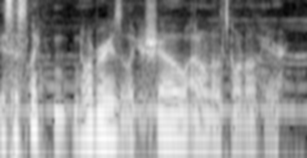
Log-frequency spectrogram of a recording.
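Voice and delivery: very quiet, low, hushed half-whisper. Leaning over to a fellow passenger on board, half-whispering. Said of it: "I'm still whispering".

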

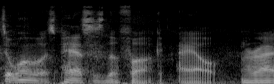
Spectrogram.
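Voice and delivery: put-on southern drawl. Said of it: "That's why we're talking like Matthew McConaughey".

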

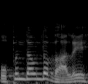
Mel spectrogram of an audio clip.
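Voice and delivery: put-on Welsh accent. Asked if they can do welsh accents, demonstrating one sentence, welsh accent. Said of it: "I can do in Welsh then".

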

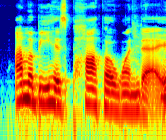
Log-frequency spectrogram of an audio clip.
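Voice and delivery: ordinary talk, nothing marked

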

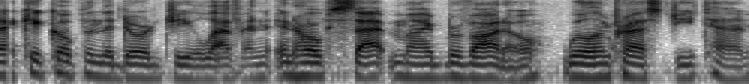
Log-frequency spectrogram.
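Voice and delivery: normal talking voice

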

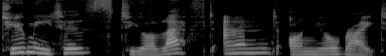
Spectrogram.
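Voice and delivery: very soft, quiet sat-nav voice. Fed up after repeating directions to the washrooms, the speaker answers: sat-nav voice. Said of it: "my sat-nav voice".

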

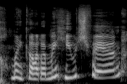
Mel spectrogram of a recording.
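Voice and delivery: excited, starstruck, gushing fan voice. Retelling a spirit meeting Eden: imitating an excited fan. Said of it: "She's really excited to meet Eden specifically".

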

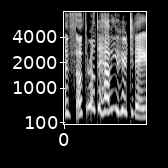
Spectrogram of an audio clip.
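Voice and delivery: very high, quick, thrilled, excited voice. Welcoming a guest who just said thanks: high excited voice. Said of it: "My voice gets high when I get really excited".

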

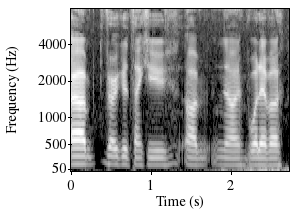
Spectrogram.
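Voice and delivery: plain

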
